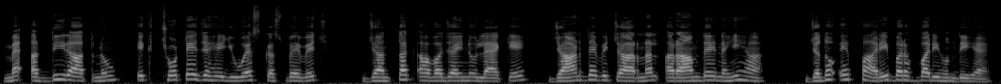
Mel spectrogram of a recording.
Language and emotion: Punjabi, fearful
